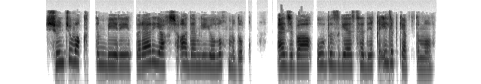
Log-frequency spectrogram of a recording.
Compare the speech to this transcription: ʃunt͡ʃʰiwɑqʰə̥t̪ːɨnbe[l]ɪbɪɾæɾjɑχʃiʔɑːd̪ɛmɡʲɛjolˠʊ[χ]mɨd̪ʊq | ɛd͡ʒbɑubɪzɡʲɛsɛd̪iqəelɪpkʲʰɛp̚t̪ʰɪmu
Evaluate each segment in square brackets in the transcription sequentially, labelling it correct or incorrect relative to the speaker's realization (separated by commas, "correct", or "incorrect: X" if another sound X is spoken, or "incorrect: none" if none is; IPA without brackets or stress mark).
incorrect: ɾ, correct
